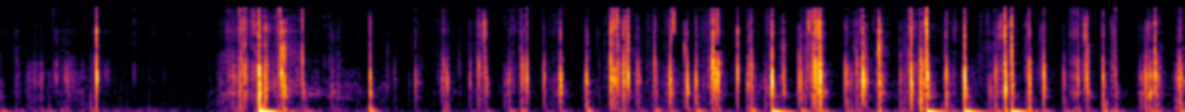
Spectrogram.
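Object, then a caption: Clear plastic tape wrapped over a microphone. Short fingernails of both hands scratch and crinkle clear Scotch tape wrapped over a microphone capsule. One isolated sharp tick is followed by a brief silence, then a dense run of close, crackling, crunchy scratches and snaps with a low thumping body and bright crinkly edges.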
